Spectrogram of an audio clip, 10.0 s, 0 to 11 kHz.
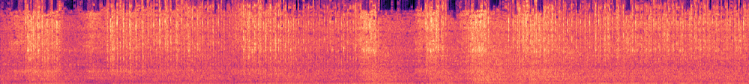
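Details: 1979 Jeep CJ5 after sitting since 2019, running on old tank fuel with carb/choke cleaner sprayed in: engine hunts and stumbles with uneven firing; rough running, owner suspects carburetor and tank fuel.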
